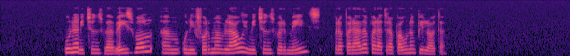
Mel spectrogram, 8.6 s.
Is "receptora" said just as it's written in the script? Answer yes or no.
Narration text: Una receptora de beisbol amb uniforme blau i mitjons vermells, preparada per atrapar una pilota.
no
